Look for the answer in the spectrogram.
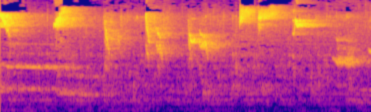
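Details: Chestnut-capped thrush, a young bird just out of spotted juvenile plumage, practising twittering subsong as it learns full song: a steady series of high, buzzy descending slurs, roughly two each second, with faint background hiss.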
